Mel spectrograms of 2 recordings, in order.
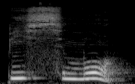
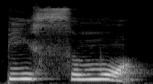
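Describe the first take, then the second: First: The s sound is soft, palatalized. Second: The s sound is hard, not palatalized. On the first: "with the soft sign" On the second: "without the soft sign"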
